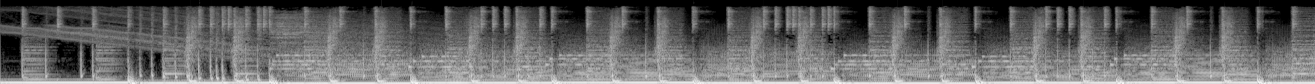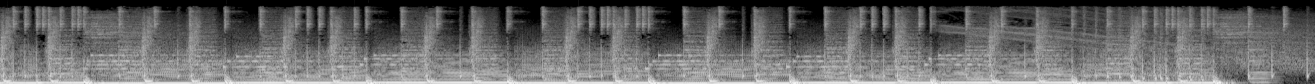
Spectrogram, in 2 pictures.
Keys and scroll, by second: 4.3-5.2 typing, 10.2 typing, 12.8 Escape, 14.8 typing, 15.8 Escape, 17.5 m, 17.6 space, 18.6 Escape, 21.1 Escape, 21.3 Escape, 21.4 Escape, 21.6 Escape, 21.7 Escape, 21.8 Escape, 22.1 ctrl+s, 24.2 Escape, 25.6 Escape, 25.7 Escape, 26.0-26.3 typing.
